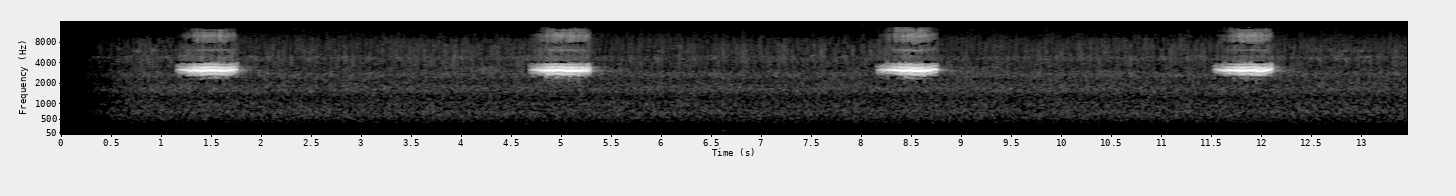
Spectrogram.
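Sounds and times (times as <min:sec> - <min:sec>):
bird call steady high whistled note: 0:01.2 - 0:01.8, 0:04.7 - 0:05.4, 0:08.2 - 0:08.9, 0:11.5 - 0:12.2.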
